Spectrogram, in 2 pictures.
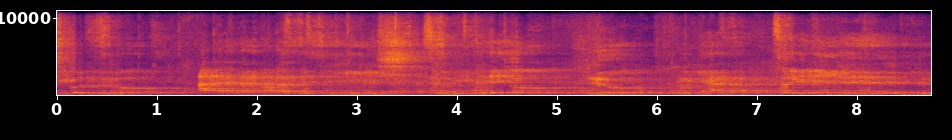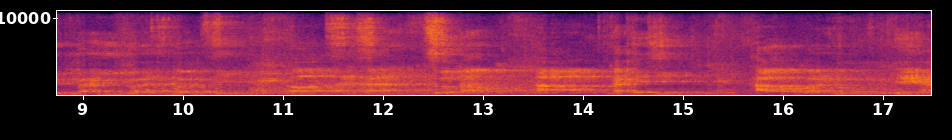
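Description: A man sings loudly into a microphone.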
